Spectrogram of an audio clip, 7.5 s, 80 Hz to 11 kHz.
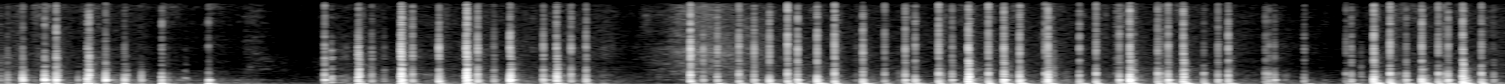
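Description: A large white picture frame is tapped with the fingertips in quick, uneven bursts, with brief pauses near 1.5 and 3 seconds. Each tap is a short, dry, low-heavy knock that dies away almost instantly, with a faint bright click on top.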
